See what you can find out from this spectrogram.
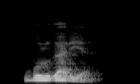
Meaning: Bulgaria (a country in Southeastern Europe)
- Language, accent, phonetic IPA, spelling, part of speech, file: Catalan, Valencia, [bulˈɣa.ɾi.a], Bulgària, proper noun, LL-Q7026 (cat)-Bulgària.wav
